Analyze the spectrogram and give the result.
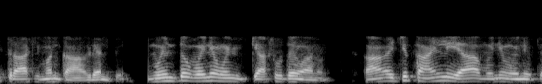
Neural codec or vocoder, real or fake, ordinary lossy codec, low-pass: codec, 44.1 kHz, 7.8 kbps, DAC; fake; none; 3.6 kHz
